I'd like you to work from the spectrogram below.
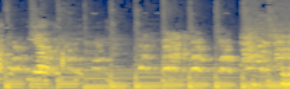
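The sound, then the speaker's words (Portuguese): Dogs bark rapidly and repeatedly in loud, overlapping bursts, with agitated yips and whines mixed in, as the dogs fight each other. “Enquanto, enquanto os cachorros brigam aí, acho que eles não ah, concordam não, hein?”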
